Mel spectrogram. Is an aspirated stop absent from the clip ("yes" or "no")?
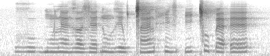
yes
